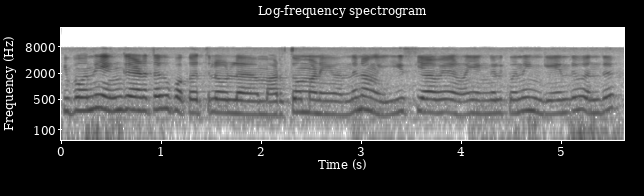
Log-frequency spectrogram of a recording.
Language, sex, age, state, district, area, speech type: Tamil, female, 45-60, Tamil Nadu, Tiruvarur, urban, spontaneous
